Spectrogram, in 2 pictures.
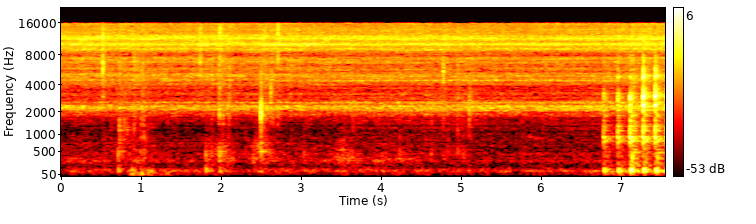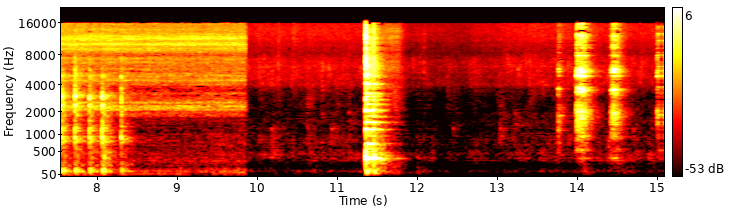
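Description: Pot of plums in sugar syrup simmering on a gas hob: a steady hiss with light knocks from a wooden spoon stirring, and a run of quick popping for about a second and a half past the middle. The sound then cuts off, and a single sharp knock comes near the end.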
